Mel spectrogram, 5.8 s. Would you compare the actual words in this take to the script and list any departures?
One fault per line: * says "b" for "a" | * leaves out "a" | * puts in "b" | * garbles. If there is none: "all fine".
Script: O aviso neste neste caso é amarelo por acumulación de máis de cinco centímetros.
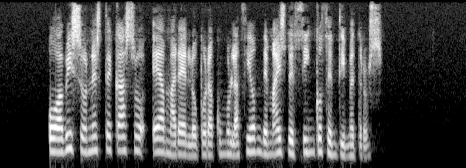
* leaves out "neste"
